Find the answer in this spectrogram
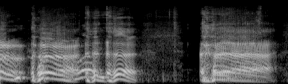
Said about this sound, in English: But the worst thing is, you know, you often need to clear your throat, you know, like...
